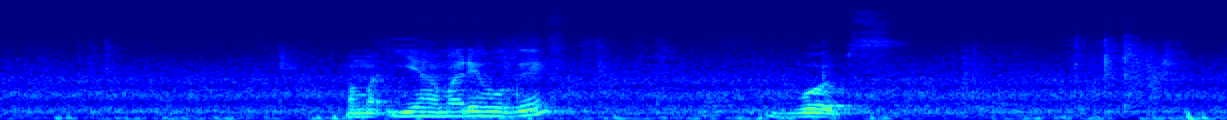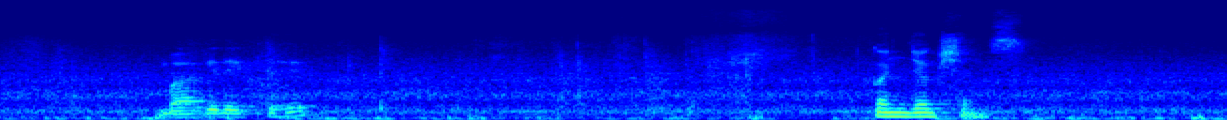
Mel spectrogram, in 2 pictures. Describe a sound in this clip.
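A paper page turns over with a soft rustle.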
